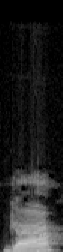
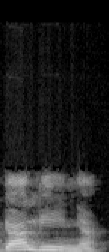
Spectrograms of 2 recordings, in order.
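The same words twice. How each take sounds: First: "Galinha" in three isolated syllables; silabado. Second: Said in the usual way. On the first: Shown as a demonstration. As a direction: count out "Galinha" as ga, li, nha with long pauses. ("Galinha" sílaba por sílaba, com pausas longas) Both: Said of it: "Quantas vezes você abre a boca".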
